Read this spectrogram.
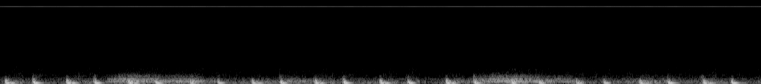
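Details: Female heartbeat picked up by an ultrasonic Doppler device: steady low thumping at about 95 beats per minute, with whooshing flow between beats, a normal heartbeat.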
